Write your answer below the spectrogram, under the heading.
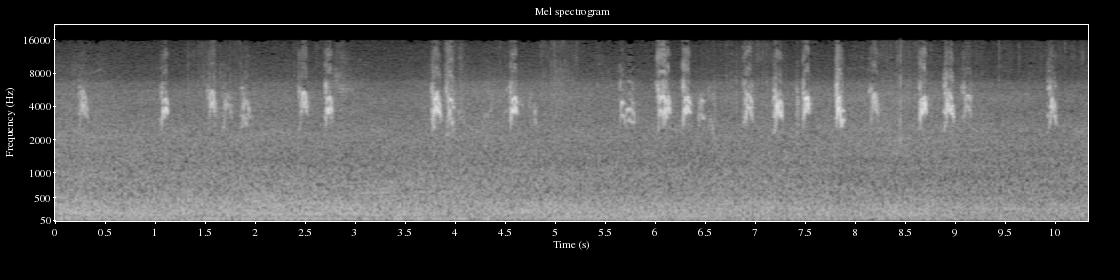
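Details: Sparrows gathering for food at a Tenmangu shrine, 25 April 2019: many short high chirps, becoming busier and more frequent through the clip, over a steady background rumble.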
